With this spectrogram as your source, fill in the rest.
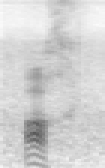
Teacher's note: Right from the epiglottis.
